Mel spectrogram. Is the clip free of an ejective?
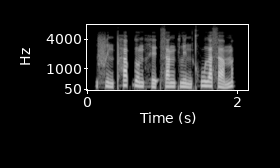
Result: yes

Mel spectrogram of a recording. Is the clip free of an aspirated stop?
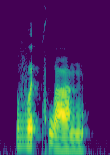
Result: yes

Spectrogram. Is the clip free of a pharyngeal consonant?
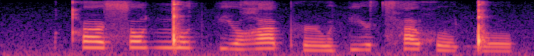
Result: yes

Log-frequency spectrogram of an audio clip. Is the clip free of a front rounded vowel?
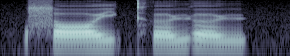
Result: yes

